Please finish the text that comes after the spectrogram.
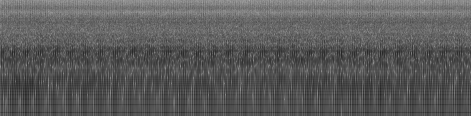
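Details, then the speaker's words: Power Mate VX Series generator after carburetor cleaning, idling to burn off roughly eight-year-old gas. A steady, even drone with a constant mid-pitch hum and no stumbles or surging. A smooth, normal idle. "all right i'm gonna let this run for about an hour or so just to burn some of this old gas that's in here from uh eight years ago"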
